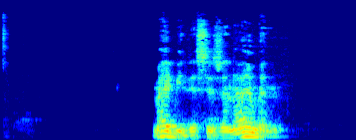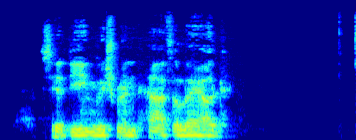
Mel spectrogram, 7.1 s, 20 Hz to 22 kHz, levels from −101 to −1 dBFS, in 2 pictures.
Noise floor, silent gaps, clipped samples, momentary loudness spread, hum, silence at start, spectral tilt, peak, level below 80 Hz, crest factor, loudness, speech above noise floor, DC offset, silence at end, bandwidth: under -90 dBFS; 1.32-1.36 s, 3.52-3.57 s; under 0.1%; 11 LU; none; 0.05 s; -5.5 dB/octave; -22 dBFS; -76 dBFS; 20 dB; -40 LUFS; over 51 dB; under 0.1%; 1.3 s; 15 kHz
